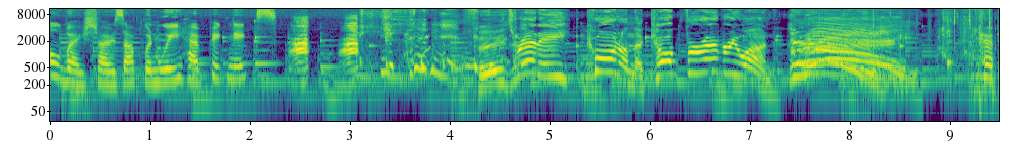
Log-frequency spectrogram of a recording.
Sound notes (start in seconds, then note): 2.4 quacking; 3.0 children giggle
